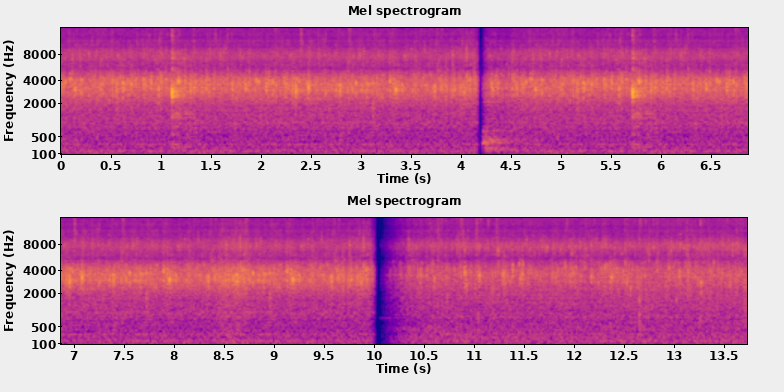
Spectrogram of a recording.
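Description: Kendai fish (carp) frying in a pan, a loud continuous sizzle with crackles that holds steady across the whole stretch, cut by two brief drops in sound.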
